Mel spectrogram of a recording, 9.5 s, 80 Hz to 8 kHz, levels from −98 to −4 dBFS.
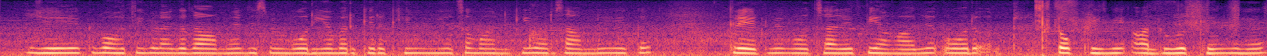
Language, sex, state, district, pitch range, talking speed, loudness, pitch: Hindi, female, Punjab, Pathankot, 235-245 Hz, 185 wpm, -18 LUFS, 240 Hz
